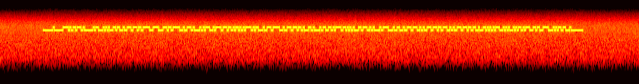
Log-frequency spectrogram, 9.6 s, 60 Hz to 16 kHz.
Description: RTTY (50 baud, 450 Hz shift), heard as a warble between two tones, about 2350 Hz centre, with radio static. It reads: BYLA TO TAKZE DEBATA UKIERUNKOWANA NA PRZYSZLOSC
